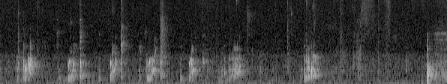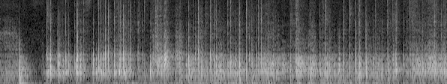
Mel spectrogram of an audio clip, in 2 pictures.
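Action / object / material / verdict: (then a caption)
tap / plastic nail polish remover bottle / plastic / none. Long natural fingernails tap a large, hollow pink plastic bottle of nail polish remover that is partly filled with liquid, first while it lies on its side and then while it stands on a table. Spaced, short, hollow plastic taps give way after about seven seconds to dense, rapid tapping with a faint liquid slosh.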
